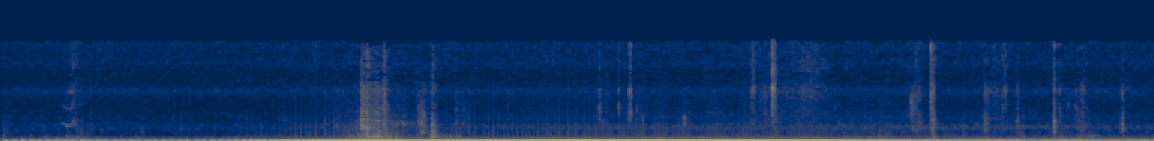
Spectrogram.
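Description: Car engine heard from inside the cabin as the car accelerates: it picks up about a second in, rising a little in pitch and getting louder, holds steady for a couple of seconds, then eases off near the end.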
